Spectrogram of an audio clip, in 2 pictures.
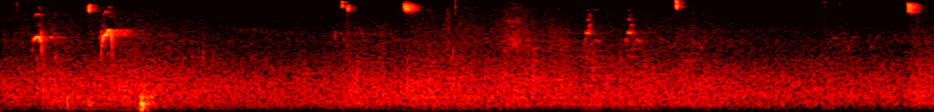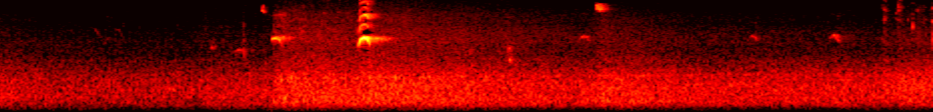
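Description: Small wild birds giving short, high chirps, scattered singly, over a steady background hiss. About two-thirds of the way in comes a quick run of sharp notes, the loudest sound here.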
